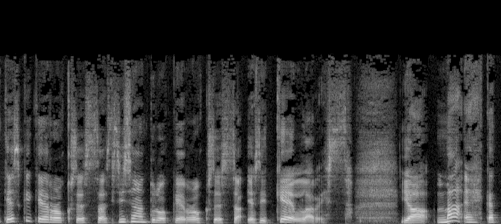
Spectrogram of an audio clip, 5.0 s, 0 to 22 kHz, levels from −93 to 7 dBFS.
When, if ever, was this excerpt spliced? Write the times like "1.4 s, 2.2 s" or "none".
1.1 s, 2.7 s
